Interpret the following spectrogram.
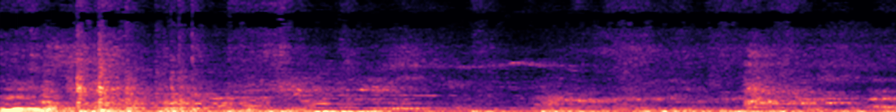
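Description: A brief vocal sound right at the start, then low, indistinct voices over a rumbling handling noise.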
